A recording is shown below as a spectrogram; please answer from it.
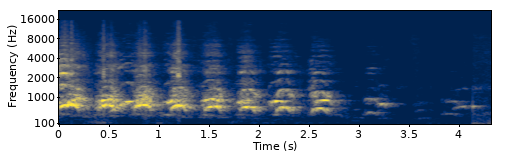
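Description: Performers' voices making short, repeated calls that rise and fall in pitch, about three a second, tailing off and dying away about three seconds in.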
